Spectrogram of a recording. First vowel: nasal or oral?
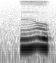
oral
